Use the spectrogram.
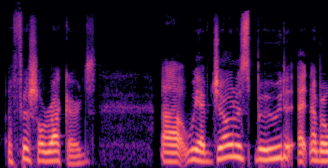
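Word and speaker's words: Buud: her, and that's Jonas Boud. I think that's how you say his name, B-U-U-D, I think, Boud.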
